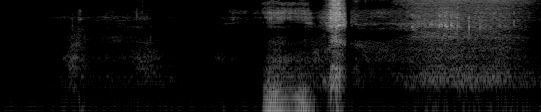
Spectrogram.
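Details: A schoolchild asleep on the couch after school, recorded by a parent: a loud, low, rattling snore of about half a second rising from quiet breathing; ordinary snoring.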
